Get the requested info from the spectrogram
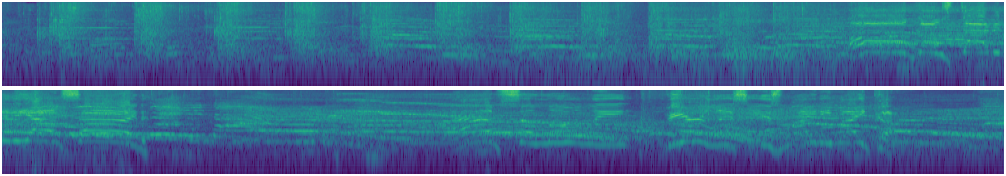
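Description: Small crowd of wrestling fans clapping in a steady rhythm, then many voices shouting and cheering, loudest from about six seconds in.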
